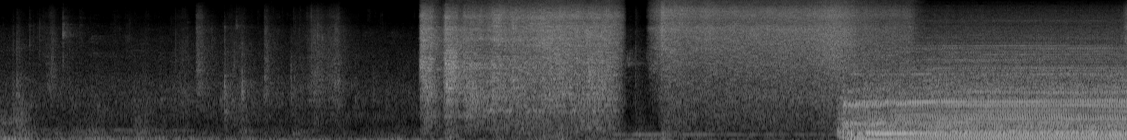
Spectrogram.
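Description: A loud hissing spray starts suddenly about four seconds in, cuts out briefly, then starts again. About eight seconds in, a motor starts running beneath it with a steady hum.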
